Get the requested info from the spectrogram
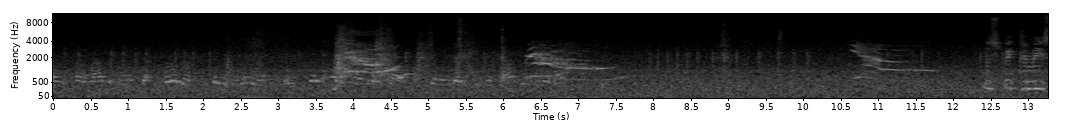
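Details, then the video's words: Indoor house cat on a love seat, captured with a helmet cam, lets out three separate drawn meows several seconds apart, with a steady hiss and faint clicking sounds throughout. "meowing to me"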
